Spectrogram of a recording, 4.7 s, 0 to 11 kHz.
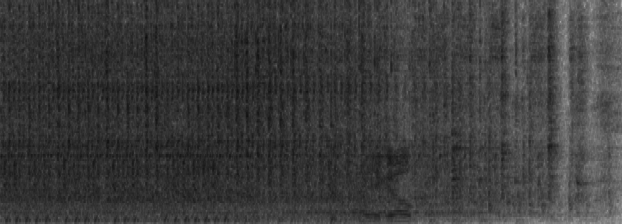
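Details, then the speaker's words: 1970s Honda E2500 generator, indicating 200 volts: it chugs at a quick, steady rate, then stumbles, sags and fades to a stop as it runs out of fuel. "Running out of fuel. Classic sound, an engine's going to run out of fuel, you can hear"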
